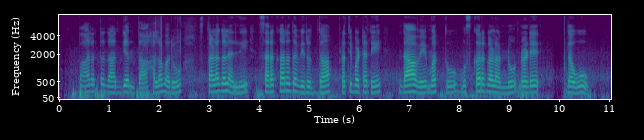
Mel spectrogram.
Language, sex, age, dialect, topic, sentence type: Kannada, female, 25-30, Coastal/Dakshin, banking, statement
